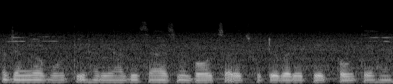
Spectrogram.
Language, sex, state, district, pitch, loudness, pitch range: Hindi, male, Uttar Pradesh, Muzaffarnagar, 100 Hz, -26 LUFS, 100-105 Hz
